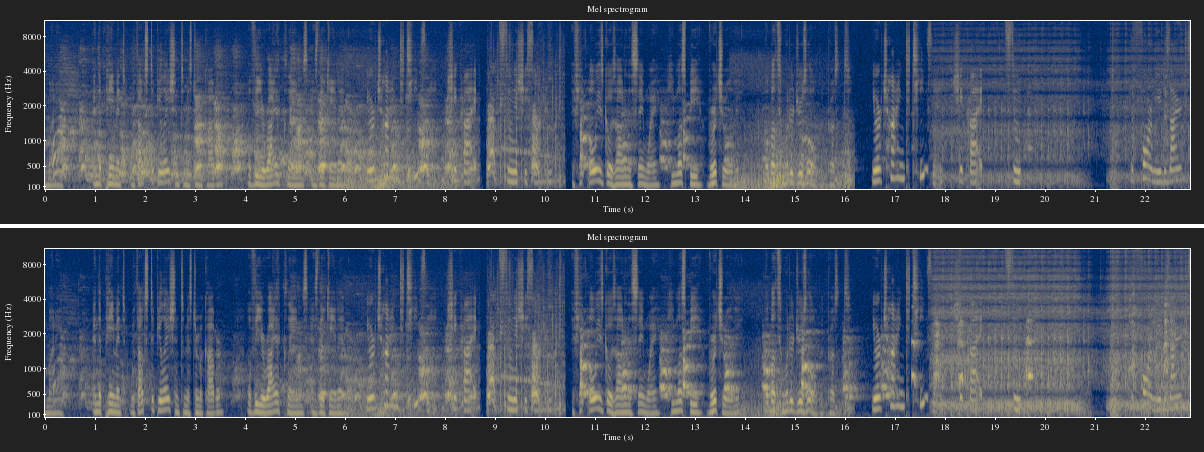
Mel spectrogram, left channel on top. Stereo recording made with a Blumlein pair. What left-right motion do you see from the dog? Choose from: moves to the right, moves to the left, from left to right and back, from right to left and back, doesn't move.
moves to the right.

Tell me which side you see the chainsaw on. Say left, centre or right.
right.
